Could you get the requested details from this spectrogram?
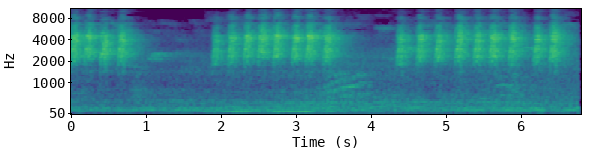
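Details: Javan grey-cheeked bulbul in full, vigorous voice: three bursts of harsh, rasping chattering notes, each a rapid run of about five to seven strokes, with a low hum in the background.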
